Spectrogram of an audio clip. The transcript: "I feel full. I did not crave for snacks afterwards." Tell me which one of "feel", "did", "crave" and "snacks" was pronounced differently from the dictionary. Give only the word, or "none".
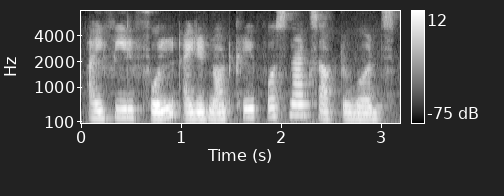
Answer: crave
